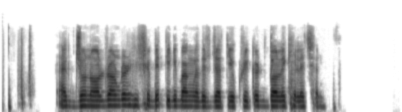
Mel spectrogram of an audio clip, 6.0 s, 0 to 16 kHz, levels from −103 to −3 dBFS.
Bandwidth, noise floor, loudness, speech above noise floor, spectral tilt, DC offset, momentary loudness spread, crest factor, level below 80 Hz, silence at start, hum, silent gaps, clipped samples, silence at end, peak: 7.6 kHz; under -90 dBFS; -21 LUFS; over 70 dB; -7 dB/octave; under 0.1%; 15 LU; 18 dB; -58 dBFS; 0.1 s; none; 0.58-0.83 s; under 0.1%; 1 s; -2 dBFS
